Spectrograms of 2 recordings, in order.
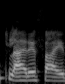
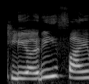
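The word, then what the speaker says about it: clarify: The other word is क्लैरिटी एंड क्लैरिफाई। इसमें क्लियरिफाई मत बोलिएगा और क्लियरिटी कुछ नहीं होता है, that is क्लैरिटी एंड क्लैरिफाई।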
